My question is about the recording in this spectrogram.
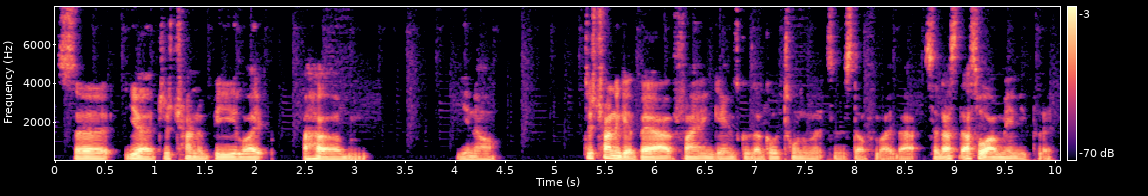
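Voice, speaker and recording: A young man with a London accent chatting casually with viewers on a livestream, relaxed and rambling with many fillers. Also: extremely low pitch, moderate pace, vocal fry, husky, faint music behind. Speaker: streamer.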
